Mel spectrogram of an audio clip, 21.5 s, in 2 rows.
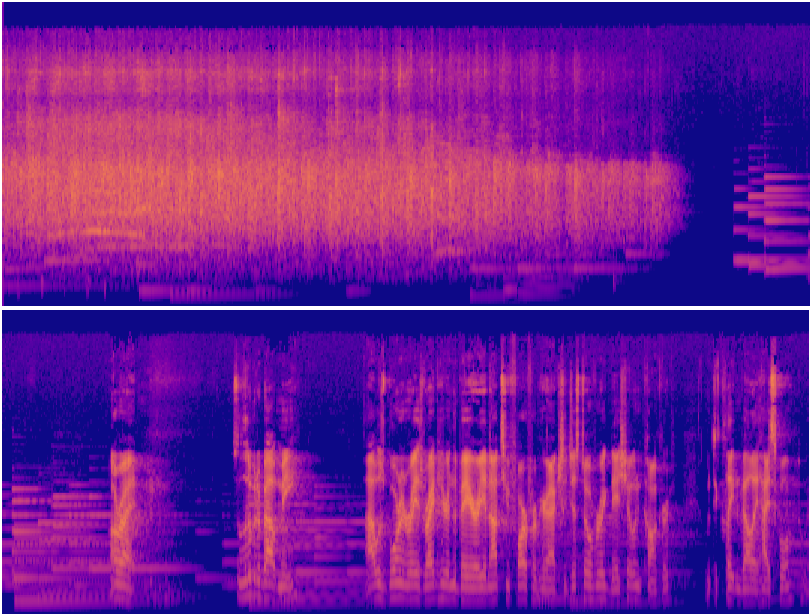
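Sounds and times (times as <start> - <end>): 
audience applause: 0.0 - 9.0
speech: 13.9 - 14.8, 15.6 - 21.5.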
